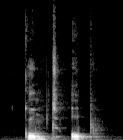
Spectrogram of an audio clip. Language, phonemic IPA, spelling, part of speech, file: Dutch, /ˈkɔmt ˈɔp/, komt op, verb, Nl-komt op.ogg
- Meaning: inflection of opkomen: 1. second/third-person singular present indicative 2. plural imperative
